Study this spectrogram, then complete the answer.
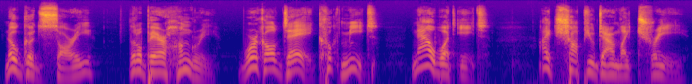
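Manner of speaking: loud, high broken-English threat; an angry little warrior demanding his dinner; angry Little Bear. Acted.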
